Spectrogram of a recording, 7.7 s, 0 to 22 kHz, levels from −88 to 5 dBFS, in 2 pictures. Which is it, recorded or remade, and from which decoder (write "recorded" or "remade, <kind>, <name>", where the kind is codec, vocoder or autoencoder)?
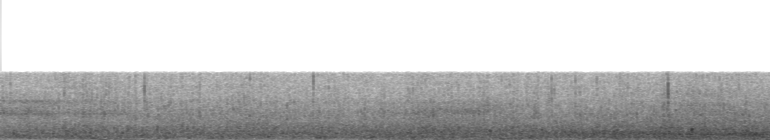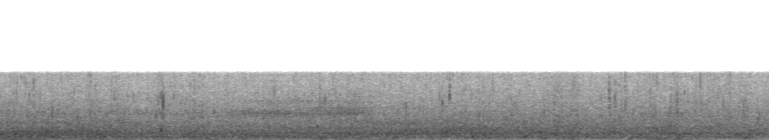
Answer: recorded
